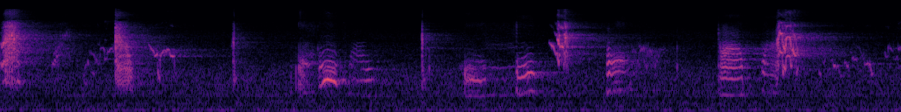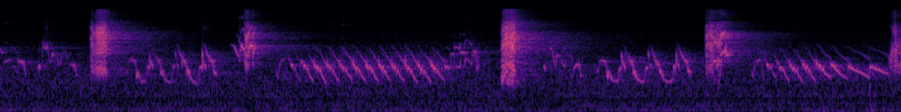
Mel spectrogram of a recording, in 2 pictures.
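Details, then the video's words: Budgerigar chattering nonstop: dense run of sharp clicks, chirps and squeaks interleaved with buzzy, rasping warbled phrases. "Budgie talking & chattering"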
